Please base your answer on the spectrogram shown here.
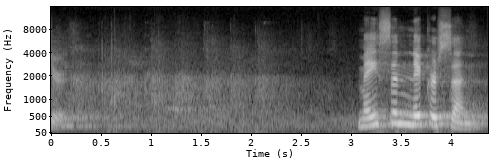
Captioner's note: applause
